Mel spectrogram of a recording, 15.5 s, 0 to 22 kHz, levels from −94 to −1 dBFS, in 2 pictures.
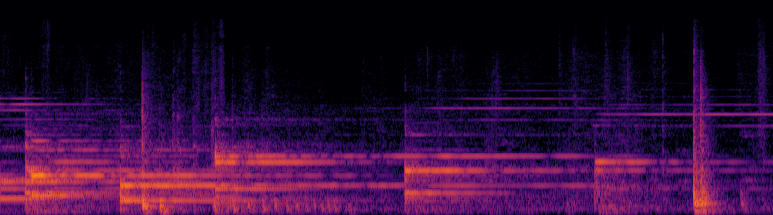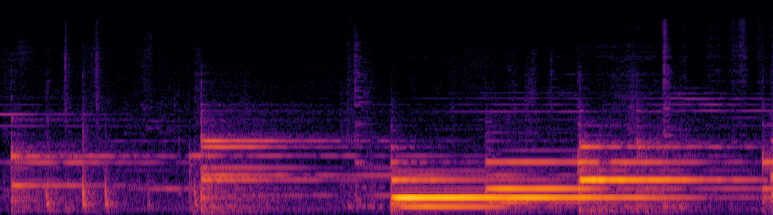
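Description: No technical faults are audible.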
